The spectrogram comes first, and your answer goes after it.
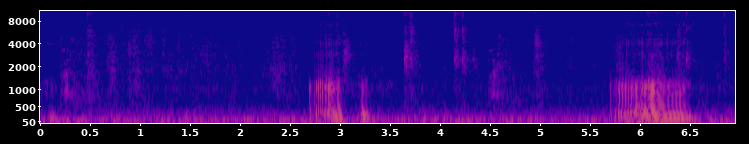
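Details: Chihuahua asleep and snoring. A brief wheezy snore with a little click comes first, then after a quiet stretch a longer squeaky, whistling snore, over low background hum.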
